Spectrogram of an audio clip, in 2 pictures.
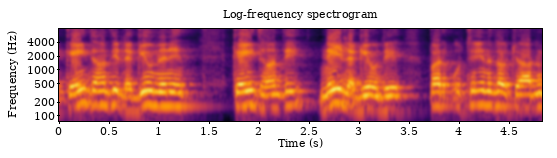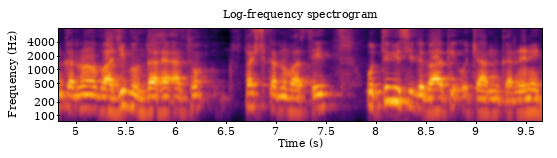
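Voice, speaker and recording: A man teaching scripture pronunciation, slowly reciting verse lines and then explaining them plainly. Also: medium pitch. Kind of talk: instructional lesson. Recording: echoey room.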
